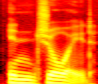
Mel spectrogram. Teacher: Enjoy is a regular verb. Enjoy ends in a vowel sound, so the ed ending makes the d sound.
